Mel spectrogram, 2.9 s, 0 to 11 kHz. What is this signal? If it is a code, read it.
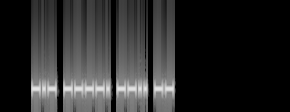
Morse code, heard as a keyed tone, about 46 wpm, 700 Hz. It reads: K9ZM
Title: USA Call Signs - 4 Characters - 6x Character Spacing - 45wpm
